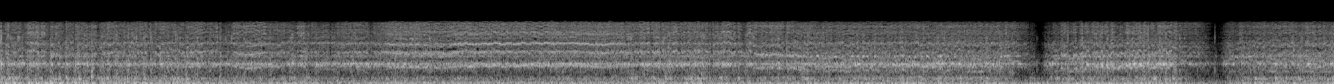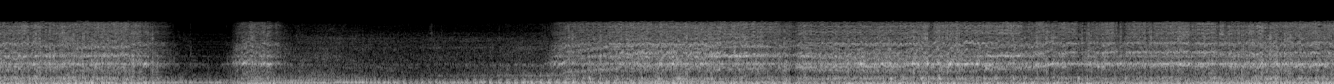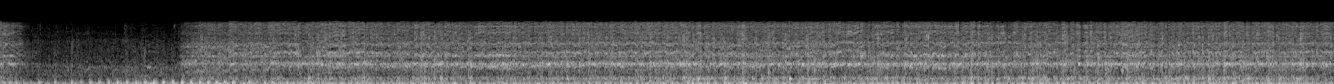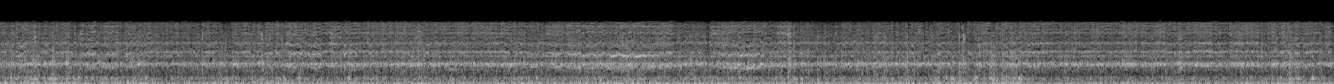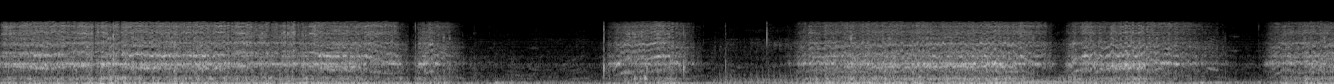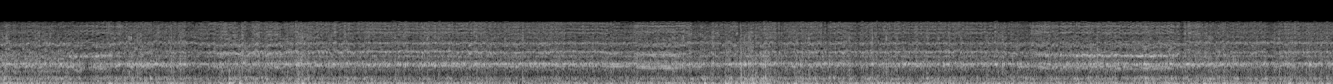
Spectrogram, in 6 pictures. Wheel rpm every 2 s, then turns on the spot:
230, 230, 230, 230, 190, 130, 160, 50, 10, 110, 190, 210, 230, 80, 130, 210, 230, 230, 230, 230, 230, 230, 230, 220, 230, 240, 230, 220, 130, 40, 70, 160, 70, 170, 220, 230, 230, 230, 220, 220.
none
